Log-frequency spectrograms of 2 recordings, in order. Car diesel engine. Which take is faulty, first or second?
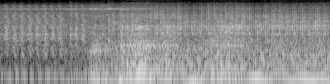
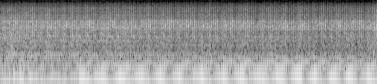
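first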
